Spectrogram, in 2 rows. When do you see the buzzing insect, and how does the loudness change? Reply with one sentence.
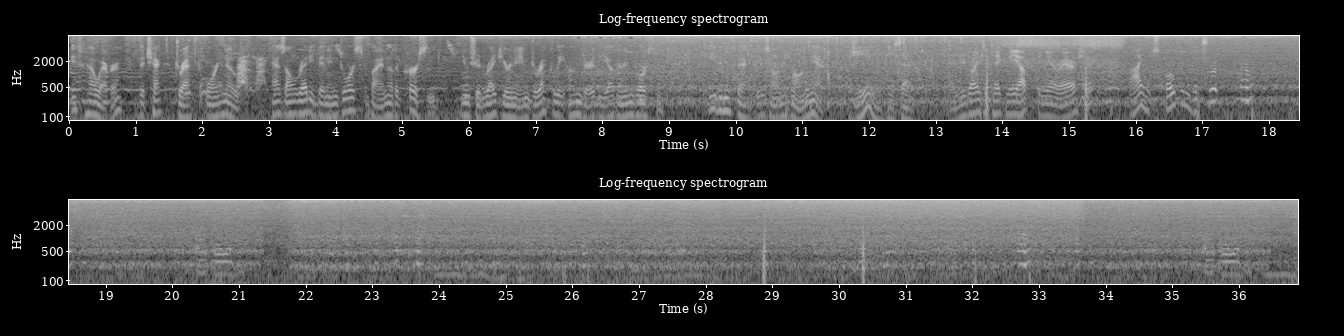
You can hear the buzzing insect from 0.0 to 36.8 s, getting louder.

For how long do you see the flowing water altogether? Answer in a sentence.
You can hear the flowing water for 28 seconds altogether.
